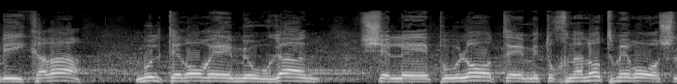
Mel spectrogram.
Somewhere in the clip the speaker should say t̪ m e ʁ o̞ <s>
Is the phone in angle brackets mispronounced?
yes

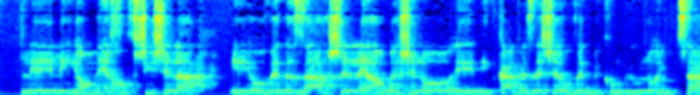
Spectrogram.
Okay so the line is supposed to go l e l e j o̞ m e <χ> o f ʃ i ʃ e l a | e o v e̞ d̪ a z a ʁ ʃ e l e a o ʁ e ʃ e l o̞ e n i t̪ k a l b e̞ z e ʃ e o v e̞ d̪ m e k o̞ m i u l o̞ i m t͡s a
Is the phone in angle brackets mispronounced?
no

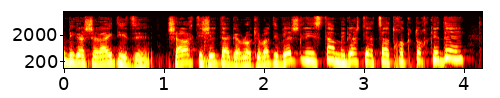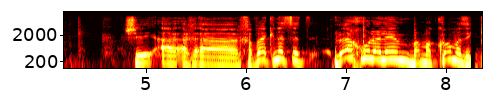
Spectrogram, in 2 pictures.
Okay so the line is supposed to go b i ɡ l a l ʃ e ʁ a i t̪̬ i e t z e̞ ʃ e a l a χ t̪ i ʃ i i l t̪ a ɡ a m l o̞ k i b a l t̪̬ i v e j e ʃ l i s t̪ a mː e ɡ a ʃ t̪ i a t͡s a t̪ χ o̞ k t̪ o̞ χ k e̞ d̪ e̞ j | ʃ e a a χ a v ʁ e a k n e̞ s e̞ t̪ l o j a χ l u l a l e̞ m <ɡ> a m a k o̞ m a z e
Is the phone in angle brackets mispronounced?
yes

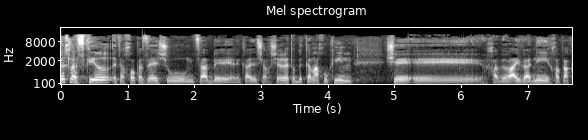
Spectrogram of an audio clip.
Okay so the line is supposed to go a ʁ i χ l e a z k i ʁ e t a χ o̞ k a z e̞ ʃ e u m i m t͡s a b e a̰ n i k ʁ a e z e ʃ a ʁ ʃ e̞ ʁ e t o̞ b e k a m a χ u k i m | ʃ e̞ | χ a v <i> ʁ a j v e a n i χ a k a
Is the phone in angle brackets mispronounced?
yes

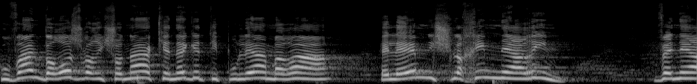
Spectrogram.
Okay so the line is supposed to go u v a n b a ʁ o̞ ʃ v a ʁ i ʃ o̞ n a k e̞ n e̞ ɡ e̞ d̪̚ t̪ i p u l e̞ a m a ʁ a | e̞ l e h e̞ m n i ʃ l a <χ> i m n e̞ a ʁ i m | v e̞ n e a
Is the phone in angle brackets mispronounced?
no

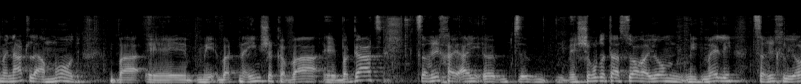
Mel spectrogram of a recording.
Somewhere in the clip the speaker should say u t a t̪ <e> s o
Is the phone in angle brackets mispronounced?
yes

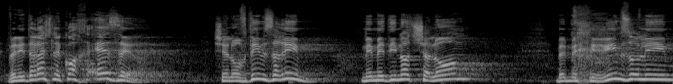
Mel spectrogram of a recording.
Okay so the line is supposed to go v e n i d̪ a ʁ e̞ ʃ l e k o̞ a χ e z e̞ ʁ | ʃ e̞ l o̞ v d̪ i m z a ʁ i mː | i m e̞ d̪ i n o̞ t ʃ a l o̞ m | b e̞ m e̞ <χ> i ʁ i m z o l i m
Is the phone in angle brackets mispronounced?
no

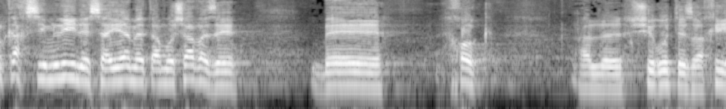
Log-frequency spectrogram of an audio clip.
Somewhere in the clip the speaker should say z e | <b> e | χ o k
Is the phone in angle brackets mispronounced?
no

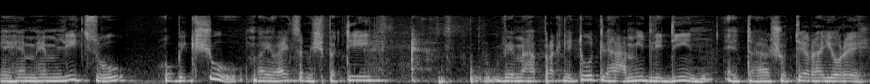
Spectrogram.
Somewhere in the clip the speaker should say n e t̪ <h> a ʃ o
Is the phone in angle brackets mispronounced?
no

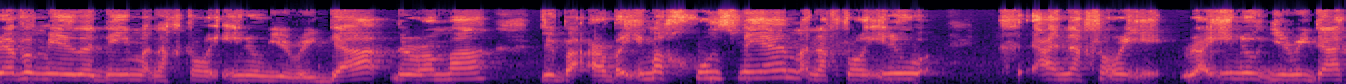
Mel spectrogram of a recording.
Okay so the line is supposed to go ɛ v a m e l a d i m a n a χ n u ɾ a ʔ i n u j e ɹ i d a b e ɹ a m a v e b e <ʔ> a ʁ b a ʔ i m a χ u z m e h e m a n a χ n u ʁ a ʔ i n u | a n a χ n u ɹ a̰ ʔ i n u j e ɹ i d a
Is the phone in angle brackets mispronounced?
no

